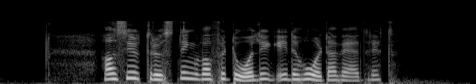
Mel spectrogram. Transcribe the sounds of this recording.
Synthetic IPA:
hansʉ̟ːt̪ɾɵst̪nɪŋvaɾfœɖoːlɪɡɪd̪ɛɦoːɖavɛːd̪ɾət̪

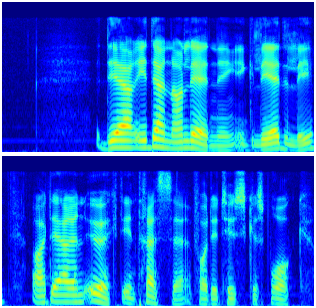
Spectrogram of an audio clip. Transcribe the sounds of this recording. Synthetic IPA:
d̪eːæːʁiːd̪ɛnɑnleːd̪nɪŋɡleːd̪əlɪɑt̪̚d̪eːæːʁeːnøːkt̪ɪnt̪ʰəʁɛsə̰fɔʁd̪eːt̪ʰʏskəspʁoːk

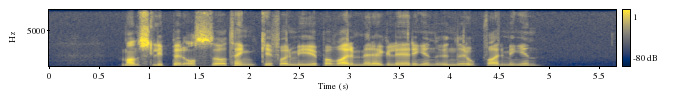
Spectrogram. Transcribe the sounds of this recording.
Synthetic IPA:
mʔɑnʂɭɪpːəɾʔɔ̰sɔoːt̪ʰɛŋkəfɔɾmyːəpʰoːʋɑɾməɾɛɡʉleːɾɪŋənʉnəɾʊpʋɑɾmɪŋən

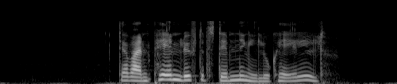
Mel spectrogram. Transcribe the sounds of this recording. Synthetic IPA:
d̥ɑ̈ʋɑ̈e̝npʰḛːnløfd̥ð̩ˠsd̥emne̝ŋilo̝kʰɛ̰ːlð̩ˠ

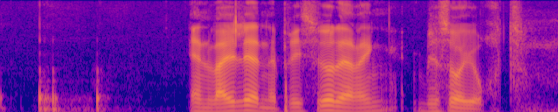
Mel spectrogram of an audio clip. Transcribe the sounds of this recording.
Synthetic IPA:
eːnʋæɪleːd̪n̩əpʰʁiːsʋʉʁd̪eːʁɪŋbliːʁsoːjʊʁt̪

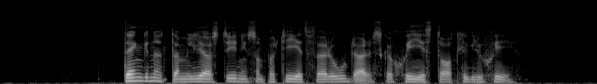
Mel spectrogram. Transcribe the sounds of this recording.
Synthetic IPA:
d̪̥ɛnɡnɵt̪ːamɪljøːst̪yːɳɪŋsɔmpʰaʈʰiːət̪fœːɾəuːɖaɾskaɧeːɪst̪ɑːt̪ʰlɪɡɾɛɧiː

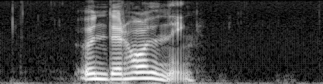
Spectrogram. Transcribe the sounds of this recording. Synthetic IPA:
ʔɵnd̪əɾɦɔlnɪ̰ŋ

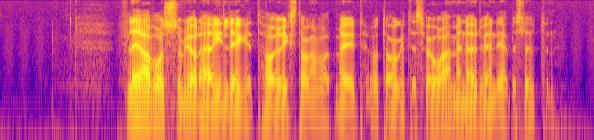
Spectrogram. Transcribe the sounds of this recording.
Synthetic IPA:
fleːɾaːvɔsːɔmjœːɖɛhæːɾɪnlɛɡət̪haɾɪɾɪksd̪ɑːɡənvɑːɾɪt̪meːd̪ɔt̪ʰɑːɡɪt̪̚d̪ɛsvoːɾamɛnːøːd̪vɛnd̪ɪɡabɛslʉ̟ːt̪ʰən

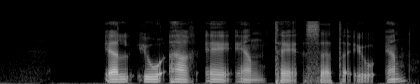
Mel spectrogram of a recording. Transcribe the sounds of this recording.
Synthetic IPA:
ʔɛluːʔæʁeːʔɛnt̪ʰḛːsḛːt̪ʰḛːʔṵːʔɛn

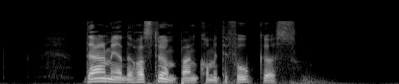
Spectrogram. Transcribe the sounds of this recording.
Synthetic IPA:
d̪æːɾmeːd̪ɦaʂt̪ɾɵmpankʰɔmːɪt̪ːɪlfuːkɵs

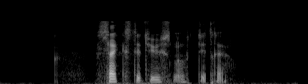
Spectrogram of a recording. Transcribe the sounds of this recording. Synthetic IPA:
sɛkst̪ɪt̪ʰʉːsn̩o̰ɔt̪ɪt̪ʰʁḛː

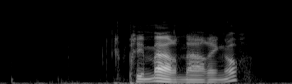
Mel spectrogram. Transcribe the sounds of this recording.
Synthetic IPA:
pʰʁɪmæːʁnæːʁɪŋəʁ

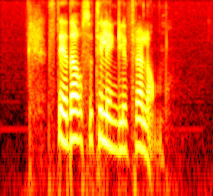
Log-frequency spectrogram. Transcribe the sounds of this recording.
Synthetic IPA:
st̪eːd̪əæɾɔsɔt̪ʰɪljɛŋːəlɪfɾɑːlɑ̰nː

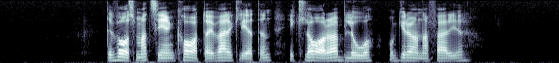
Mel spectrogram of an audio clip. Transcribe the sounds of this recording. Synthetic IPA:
d̪̥ɛvaʂɔmat̪seːɛnkʰɑːʈaɪvæɾklɪɡheːt̪ənɪkʰlɑːɾabloː | ɔk̚ɡɾøːnafæɾjəɾ

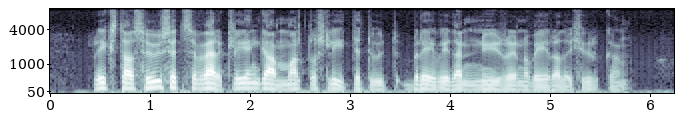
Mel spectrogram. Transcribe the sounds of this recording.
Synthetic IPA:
ɾɪkst̪ɑːd̪shʉ̟ːsət̪seːɾvæɾkʰlɪɡənɡamːalt̪ɔsliːt̪ət̪ʉ̟ːt̪bɾeːvɪd̪ɛnːyːɾɛnʊveːɾad̪əɕʏɾkʰan

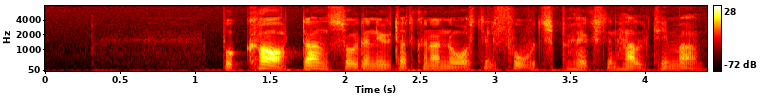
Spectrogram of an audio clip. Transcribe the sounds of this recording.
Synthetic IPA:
pʰɔkʰɑːʈansoːɡ̚d̪ɛnʉ̟ːt̪at̪kʰɵnːanoːst̪ʰɪlfuːt̪spʰɔɦœkst̪ɛnɦalvt̪ʰɪmːa̰

